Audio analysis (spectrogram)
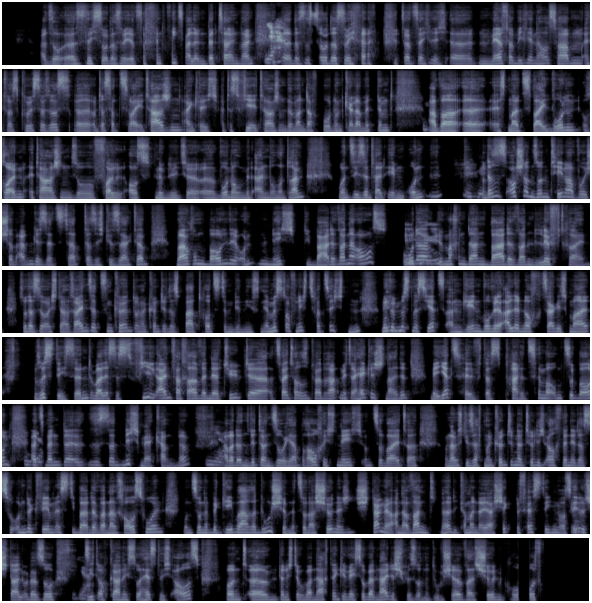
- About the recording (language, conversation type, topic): German, advice, Wie kann ich trotz anhaltender Spannungen die Beziehungen in meiner Familie pflegen?
- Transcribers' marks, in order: laugh; laughing while speaking: "Ja"; laughing while speaking: "dass wir"; "Wohnraummetagen" said as "Wohnräumetagen"; laughing while speaking: "das Badezimmer umzubauen"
